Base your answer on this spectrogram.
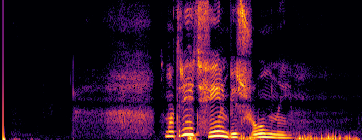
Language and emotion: Russian, sad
